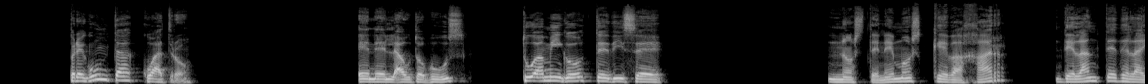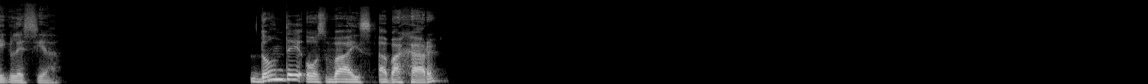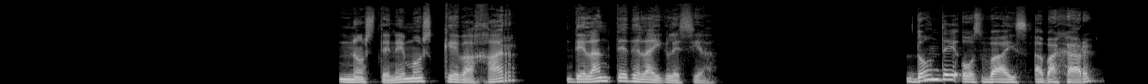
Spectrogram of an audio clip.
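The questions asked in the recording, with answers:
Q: ¿Dónde os vais a bajar?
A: delante de la iglesia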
